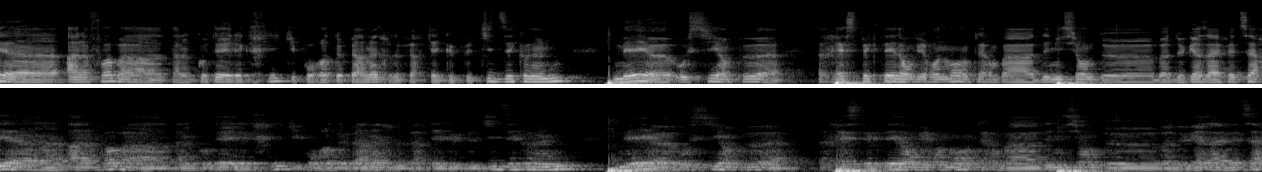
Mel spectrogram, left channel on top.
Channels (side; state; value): both; normal; correlation 0.21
